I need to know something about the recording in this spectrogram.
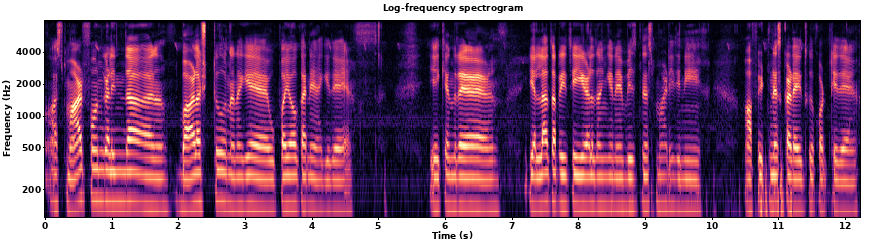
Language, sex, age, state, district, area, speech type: Kannada, male, 18-30, Karnataka, Chikkaballapur, rural, spontaneous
